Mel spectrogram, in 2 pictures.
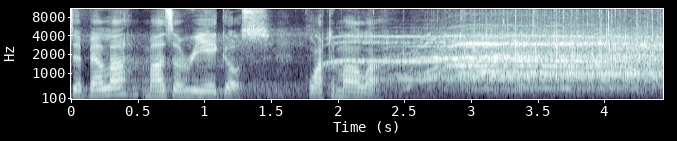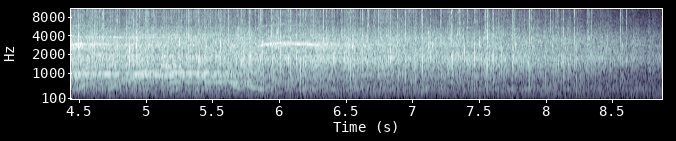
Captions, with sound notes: Isabella Mazariegos, Guatemala. (audience applauding)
